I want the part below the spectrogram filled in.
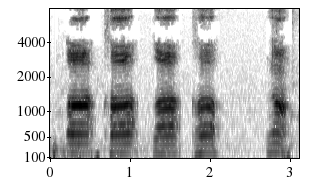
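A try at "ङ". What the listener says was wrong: না, পঞ্চম বর্ণটি ঠিক উচ্চারণ হচ্ছে না।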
